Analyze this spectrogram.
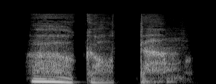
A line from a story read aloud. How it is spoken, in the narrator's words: Smar said quietly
